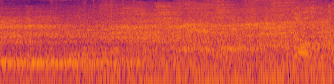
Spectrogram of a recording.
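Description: Loud, steady rumbling drone of horror-film sound design, with a higher whooshing swell building over the second half and a brief gliding sweep near the end.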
